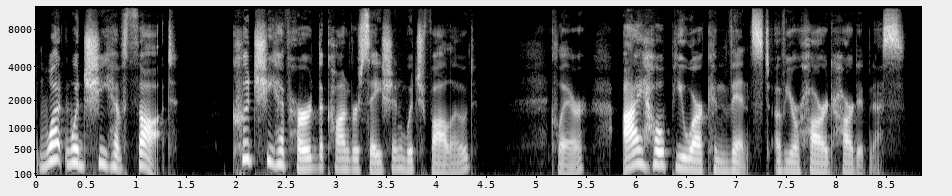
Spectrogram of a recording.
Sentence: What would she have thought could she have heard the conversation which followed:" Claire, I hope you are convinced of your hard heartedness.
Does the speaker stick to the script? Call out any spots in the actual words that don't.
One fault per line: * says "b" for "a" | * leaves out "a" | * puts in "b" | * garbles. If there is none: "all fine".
all fine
